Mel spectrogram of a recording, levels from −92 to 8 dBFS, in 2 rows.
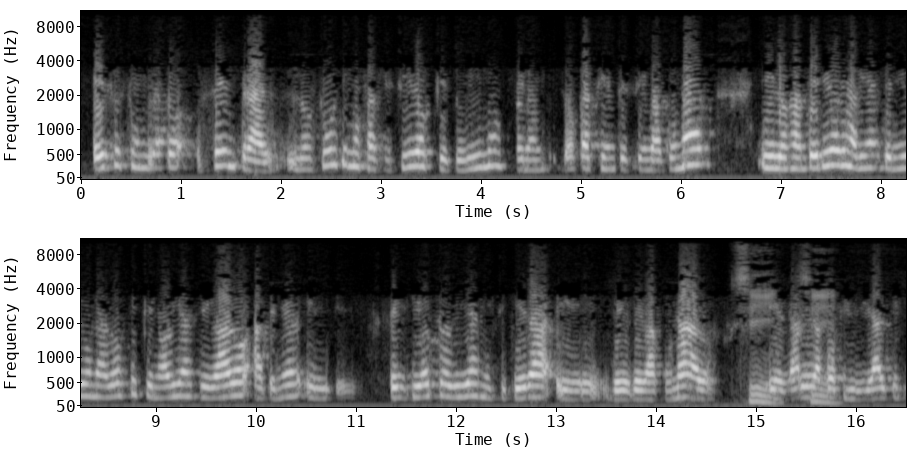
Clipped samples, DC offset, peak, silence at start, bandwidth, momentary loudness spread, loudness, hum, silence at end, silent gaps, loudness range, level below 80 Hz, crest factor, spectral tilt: under 0.1%; under 0.1%; -2 dBFS; 0.1 s; 9.6 kHz; 11 LU; -16 LUFS; none; 0.1 s; none; 4 LU; -56 dBFS; 14 dB; -6.5 dB/octave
